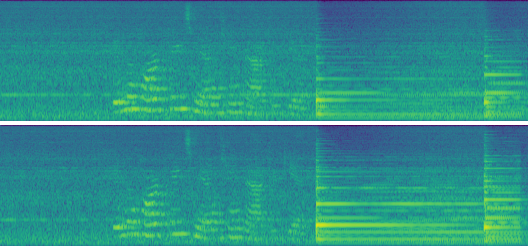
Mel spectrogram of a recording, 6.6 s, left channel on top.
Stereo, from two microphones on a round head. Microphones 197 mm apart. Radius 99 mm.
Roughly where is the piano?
Right.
